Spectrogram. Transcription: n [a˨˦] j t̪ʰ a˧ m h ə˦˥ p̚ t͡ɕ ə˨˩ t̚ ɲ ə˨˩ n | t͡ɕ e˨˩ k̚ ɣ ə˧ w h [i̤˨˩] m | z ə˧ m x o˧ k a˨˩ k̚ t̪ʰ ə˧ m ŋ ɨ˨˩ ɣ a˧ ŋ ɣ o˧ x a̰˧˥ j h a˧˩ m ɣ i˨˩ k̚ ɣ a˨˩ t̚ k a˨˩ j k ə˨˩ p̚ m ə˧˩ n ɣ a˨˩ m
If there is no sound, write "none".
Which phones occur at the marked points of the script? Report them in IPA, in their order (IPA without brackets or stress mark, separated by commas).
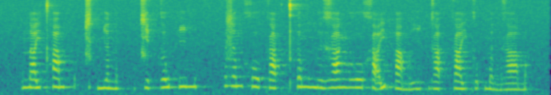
a˨˦, i˧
